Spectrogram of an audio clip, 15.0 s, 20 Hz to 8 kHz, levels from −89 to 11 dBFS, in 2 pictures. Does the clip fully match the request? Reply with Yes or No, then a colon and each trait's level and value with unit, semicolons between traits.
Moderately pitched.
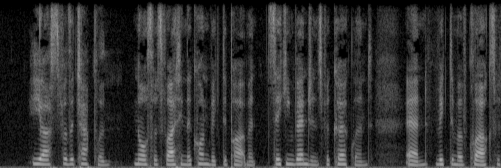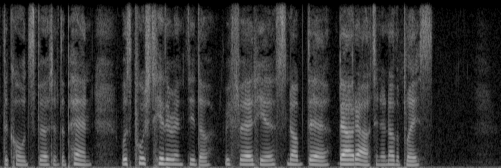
No: high, 210 Hz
